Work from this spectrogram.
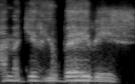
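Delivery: slow, hushed stage whisper, very close to the ear. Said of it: "I'm gonna whisper in your ear".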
